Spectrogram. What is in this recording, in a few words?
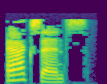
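"accents", English, British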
